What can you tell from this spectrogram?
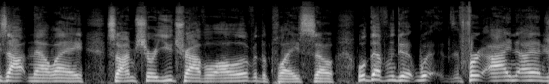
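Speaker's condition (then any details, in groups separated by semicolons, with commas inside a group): No condition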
